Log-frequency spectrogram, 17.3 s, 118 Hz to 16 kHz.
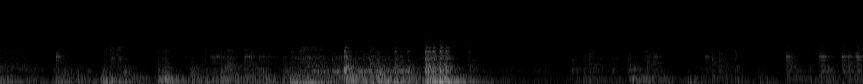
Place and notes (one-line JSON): {"title": "Dubingiai, Lithuania, temporary passengers bridge", "date": "2020-05-23 17:10:00", "description": "the main wooden Dubingiai bridge is under reconstruction, so here is built temporary pontoon bridge. geophone on support wire of pontoon, low frequencies", "latitude": "55.06", "longitude": "25.44", "altitude": "142", "timezone": "Europe/Vilnius"}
